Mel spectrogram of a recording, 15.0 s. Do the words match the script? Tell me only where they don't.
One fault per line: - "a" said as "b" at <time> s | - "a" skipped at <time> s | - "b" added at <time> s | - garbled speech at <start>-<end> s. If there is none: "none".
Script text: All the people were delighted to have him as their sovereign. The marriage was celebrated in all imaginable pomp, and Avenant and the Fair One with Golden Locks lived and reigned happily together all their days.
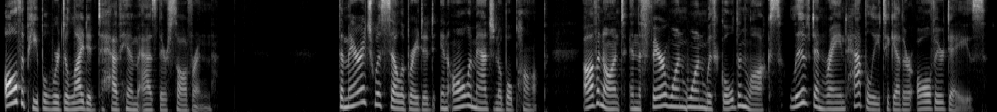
- "and" skipped at 8.2 s
- "One" added at 10.3 s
